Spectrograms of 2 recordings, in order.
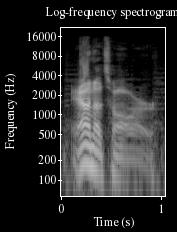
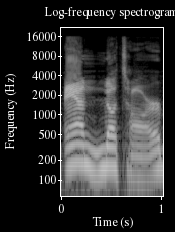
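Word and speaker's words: Annatar: from the flame emerges anatar or anatar because these idiots pronounce the second n all right so we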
